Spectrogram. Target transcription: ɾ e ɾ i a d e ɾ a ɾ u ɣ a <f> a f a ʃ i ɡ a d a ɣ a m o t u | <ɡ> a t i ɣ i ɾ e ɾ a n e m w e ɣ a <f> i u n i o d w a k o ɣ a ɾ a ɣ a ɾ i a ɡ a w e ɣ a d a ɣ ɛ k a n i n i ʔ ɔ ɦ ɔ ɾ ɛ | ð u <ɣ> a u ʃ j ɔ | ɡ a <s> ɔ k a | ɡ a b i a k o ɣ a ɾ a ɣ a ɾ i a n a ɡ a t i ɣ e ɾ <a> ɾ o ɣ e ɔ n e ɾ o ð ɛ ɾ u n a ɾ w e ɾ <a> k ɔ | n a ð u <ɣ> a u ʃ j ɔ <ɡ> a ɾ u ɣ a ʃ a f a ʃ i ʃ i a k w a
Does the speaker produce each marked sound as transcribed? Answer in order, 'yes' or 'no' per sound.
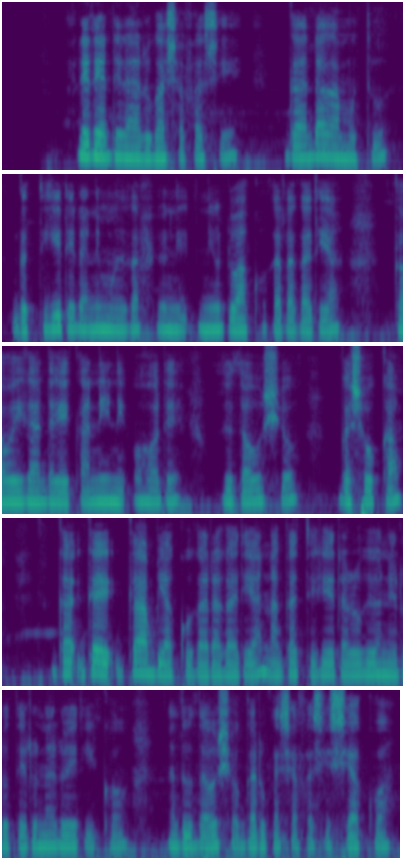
no, yes, yes, no, no, yes, no, no, yes

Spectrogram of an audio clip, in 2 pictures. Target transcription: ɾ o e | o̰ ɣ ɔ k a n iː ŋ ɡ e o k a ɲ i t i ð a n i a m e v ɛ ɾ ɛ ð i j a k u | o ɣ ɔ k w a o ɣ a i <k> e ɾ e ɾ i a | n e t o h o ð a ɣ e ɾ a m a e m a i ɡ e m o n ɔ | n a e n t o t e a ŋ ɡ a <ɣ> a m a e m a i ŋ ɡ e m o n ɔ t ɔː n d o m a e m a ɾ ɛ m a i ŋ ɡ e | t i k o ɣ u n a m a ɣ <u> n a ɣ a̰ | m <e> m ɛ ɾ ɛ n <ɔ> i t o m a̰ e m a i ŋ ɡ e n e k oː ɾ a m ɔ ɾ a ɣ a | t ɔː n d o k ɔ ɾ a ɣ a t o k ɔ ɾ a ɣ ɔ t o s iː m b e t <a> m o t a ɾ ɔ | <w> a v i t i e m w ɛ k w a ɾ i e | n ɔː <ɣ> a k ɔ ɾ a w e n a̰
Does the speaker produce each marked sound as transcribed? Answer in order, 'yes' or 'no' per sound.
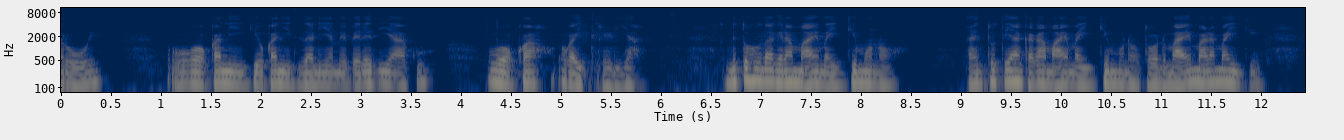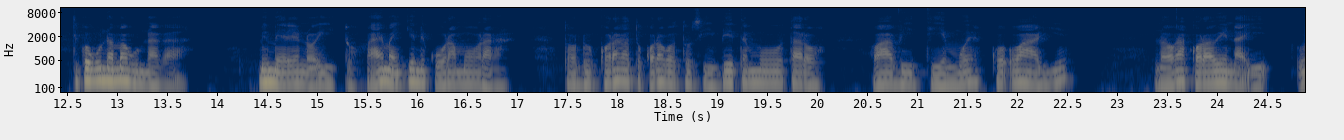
no, yes, yes, yes, yes, no, yes, yes

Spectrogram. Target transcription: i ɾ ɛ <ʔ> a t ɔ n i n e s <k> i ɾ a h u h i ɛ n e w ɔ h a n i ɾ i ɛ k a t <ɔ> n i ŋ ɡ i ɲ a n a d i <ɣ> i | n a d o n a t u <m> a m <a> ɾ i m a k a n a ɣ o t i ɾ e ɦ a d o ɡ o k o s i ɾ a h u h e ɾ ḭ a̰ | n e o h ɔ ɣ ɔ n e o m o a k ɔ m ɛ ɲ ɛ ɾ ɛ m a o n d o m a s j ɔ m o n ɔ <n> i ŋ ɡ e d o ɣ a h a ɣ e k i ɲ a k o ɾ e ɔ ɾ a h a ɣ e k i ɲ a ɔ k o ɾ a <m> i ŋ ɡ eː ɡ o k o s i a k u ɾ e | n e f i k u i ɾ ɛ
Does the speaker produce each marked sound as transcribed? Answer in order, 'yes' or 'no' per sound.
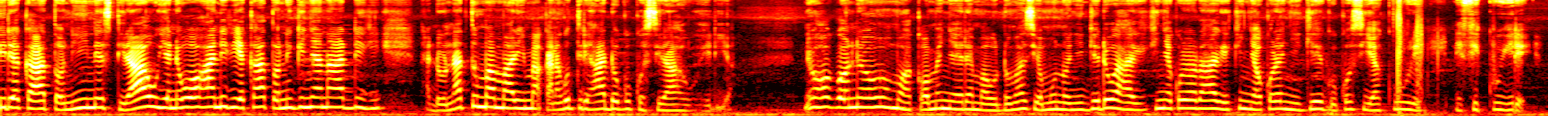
no, no, yes, yes, yes, yes, no, no

